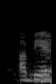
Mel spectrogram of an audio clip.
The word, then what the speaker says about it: обед: Обед. – Dinner? – Обед. – Обед. – Обед. – Обед. – Обед. – Обед. – Like abed. A bed, almost, or a bed.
